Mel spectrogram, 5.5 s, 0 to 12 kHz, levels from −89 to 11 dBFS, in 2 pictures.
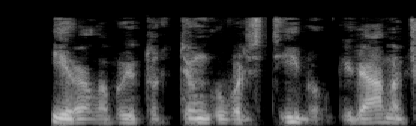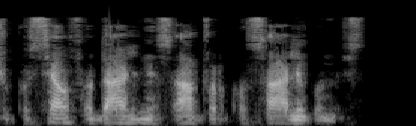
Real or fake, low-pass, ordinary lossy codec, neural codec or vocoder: fake; 7.2 kHz; AAC, 32 kbps; codec, 16 kHz, 4.8 kbps, FACodec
